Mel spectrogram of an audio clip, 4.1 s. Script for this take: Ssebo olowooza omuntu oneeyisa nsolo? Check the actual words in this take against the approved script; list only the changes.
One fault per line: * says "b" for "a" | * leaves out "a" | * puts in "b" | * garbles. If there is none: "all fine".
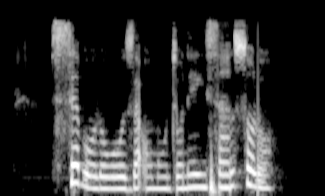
all fine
